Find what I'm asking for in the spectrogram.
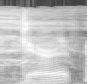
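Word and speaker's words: Gerrit: Maybe your boy, Jarrett Cole. – Garrett? – Yes, Garrett.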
